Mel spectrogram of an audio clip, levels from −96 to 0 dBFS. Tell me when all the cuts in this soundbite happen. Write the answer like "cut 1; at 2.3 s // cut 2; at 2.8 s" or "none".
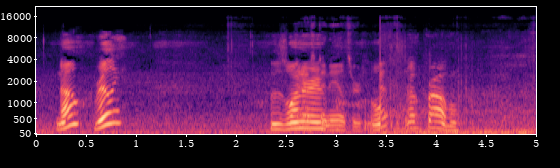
cut 1; at 3.4 s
